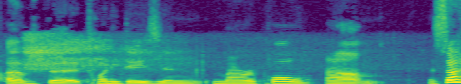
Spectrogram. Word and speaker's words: Mariupol: no, I mean, I think like from what I saw of the 20 Days in Mariupol, is that how you pronounce it? I believe so. Sounded Maripol. right, yeah. Mariupol.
